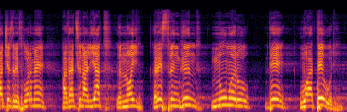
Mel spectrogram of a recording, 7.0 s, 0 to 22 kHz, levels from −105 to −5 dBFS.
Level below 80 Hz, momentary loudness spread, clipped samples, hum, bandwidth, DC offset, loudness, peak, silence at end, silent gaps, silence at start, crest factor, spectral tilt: -52 dBFS; 12 LU; under 0.1%; none; 13.5 kHz; under 0.1%; -19 LUFS; -2 dBFS; 0.1 s; none; 0 s; 18 dB; -5.5 dB/octave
